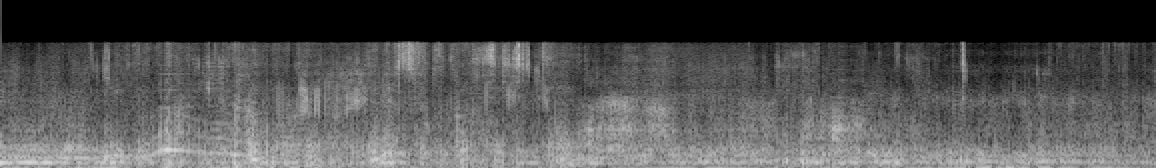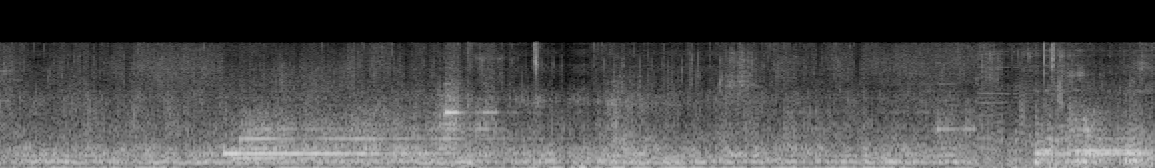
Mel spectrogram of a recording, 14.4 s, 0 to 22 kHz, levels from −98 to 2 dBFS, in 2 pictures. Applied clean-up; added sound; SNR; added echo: neural separator model SepFormer DNS4.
